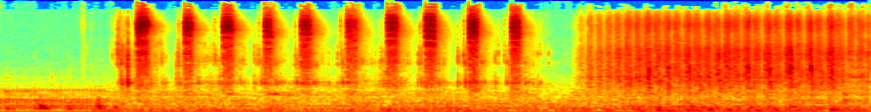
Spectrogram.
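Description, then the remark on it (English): A trigger spray bottle sprays cleaner onto a cooker hob in about ten quick, even bursts in a steady rhythm, crisp, then gives way to a continuous rasp of scrubbing the hob that carries on to the end. “And before I know it, I'm lost in a little world of my own, where all my problems can be wiped away as easily as spraying and scrubbing the cooker hob.”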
